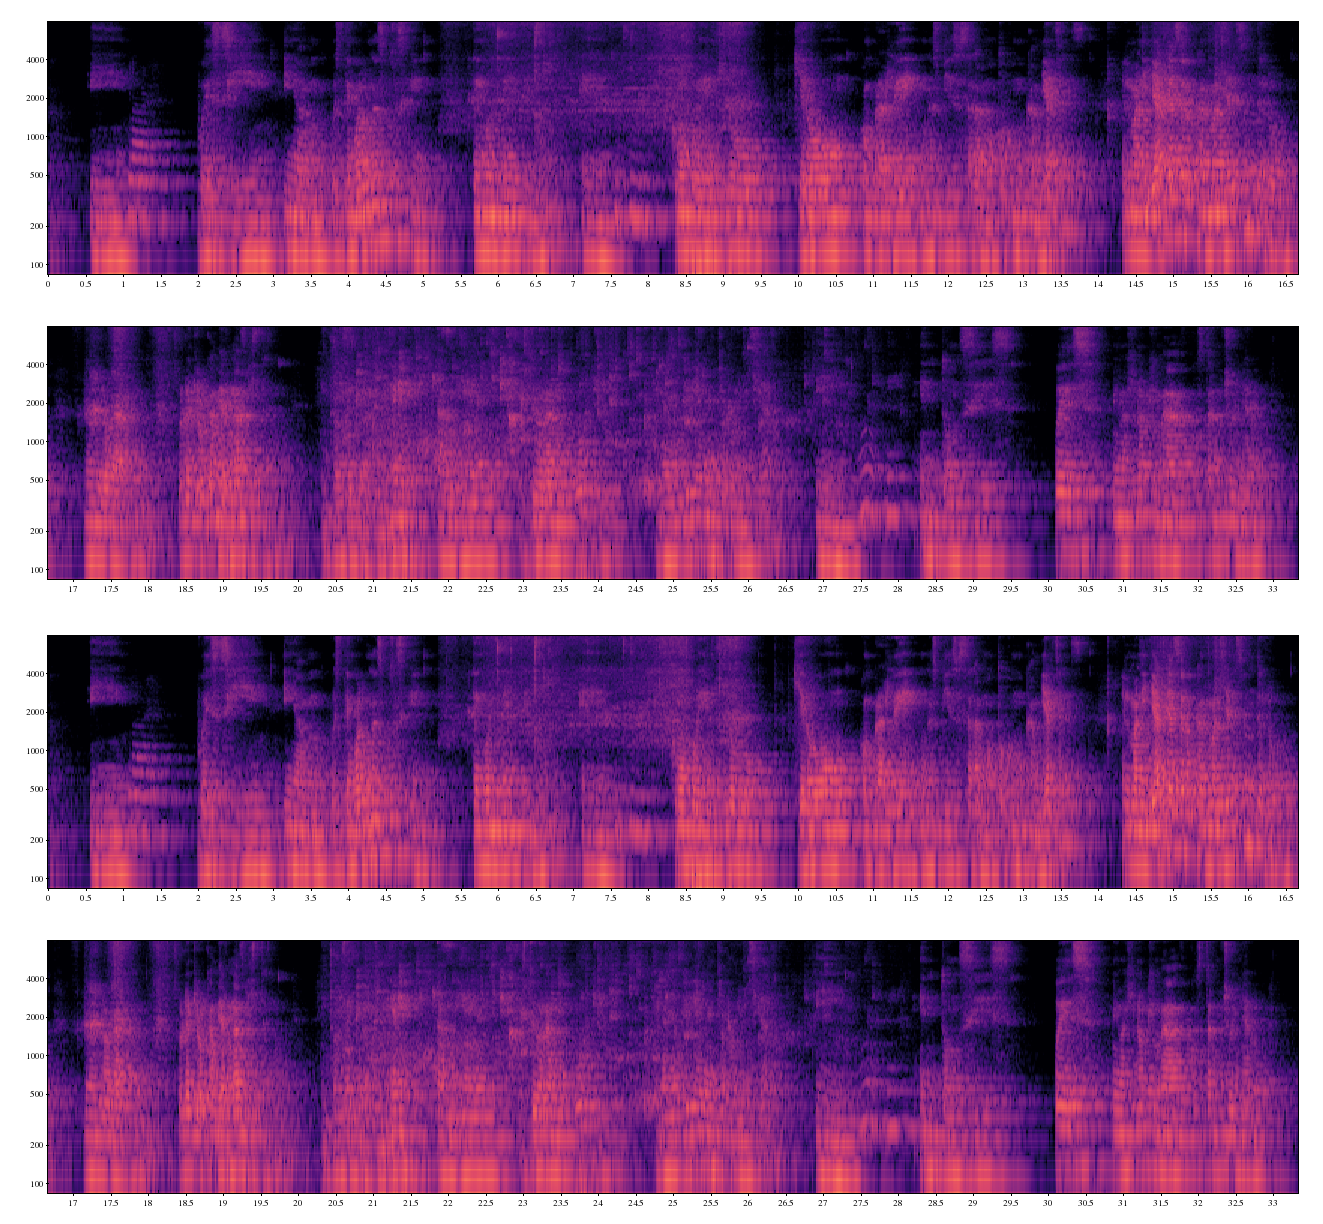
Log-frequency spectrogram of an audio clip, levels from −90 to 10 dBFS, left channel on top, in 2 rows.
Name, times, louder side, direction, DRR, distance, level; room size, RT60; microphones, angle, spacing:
voice 1, 0.6-1.1 2.0-5.0 5.7-6.7 7.1-7.5 8.3-9.4 9.9-10.6 10.8-13.7 14.3-16.5 17.1-17.9 18.4-19.8 20.3-21.5 21.8-22.6 22.9-24.1 24.8-26.3 26.9-27.4 28.3-29.5 30.1-33.0, equal, 60° right, -2 dB, 0.8 m, -30 dB
voice 2, 1.1-1.5 7.6-8.0 14.4-14.7 18.9-19.0 21.1-21.2 27.4-28.0, left 3 dB, 45° left, 5 dB, 0.3 m, -39 dB
sound 1, 5.2-9.4 9.7-10.4 14.1-15.9 16.7-18.4 19.3-19.4, right 3 dB, 30° right, 0.4 m, -44 dB
sound 2, 20.2-28.2, equal, 5° left, 1.0 m, -44 dB
3.4 x 2.4 x 4.4 m, 1.5 s
head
